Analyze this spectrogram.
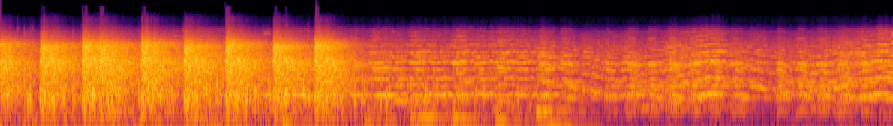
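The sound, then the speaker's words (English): A rapid volley of gunshots during a stagecoach holdup: a series of sharp, evenly spaced cracks over about three seconds, followed by music that carries on alone. “The Lone Ranger and Tonto, following the stage, rode from cover when they heard the shooting, and a moment later they saw the gang stop the stage.”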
